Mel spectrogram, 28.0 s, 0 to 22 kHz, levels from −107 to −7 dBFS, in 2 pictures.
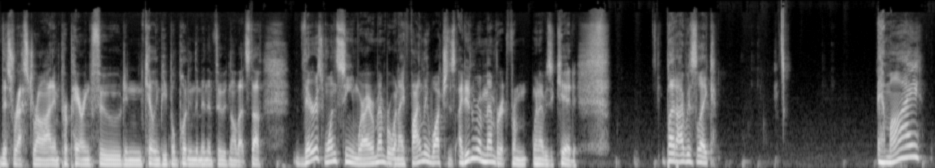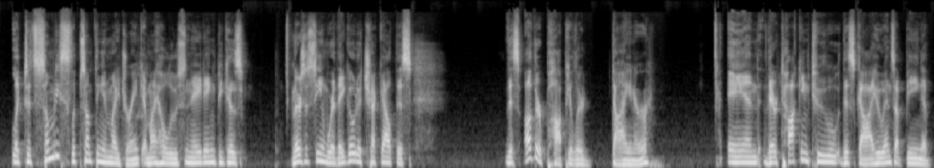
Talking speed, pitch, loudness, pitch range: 175 wpm, 125 Hz, -23 LUFS, 105-150 Hz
